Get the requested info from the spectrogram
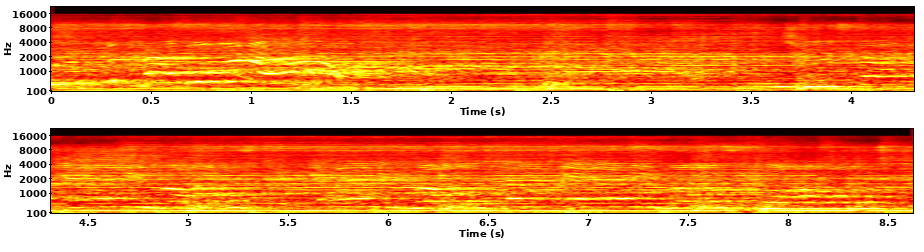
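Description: A woman singing a pop-rock song into a microphone over a live band of electric guitar, bass guitar and drums, all amplified, with a steady drum beat.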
